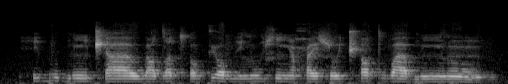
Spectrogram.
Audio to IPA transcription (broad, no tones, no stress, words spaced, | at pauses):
hibubĩː t͡ʃʼaːwɛdˤu t͡sʼɔkʲɔvi luɕĩː ħeɬʊ t͡ʃʼɔtˤvabĩː lõv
